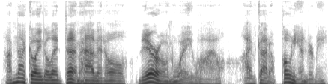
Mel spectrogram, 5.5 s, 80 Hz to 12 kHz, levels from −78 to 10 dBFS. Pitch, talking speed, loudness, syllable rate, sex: 110 Hz, 210 wpm, -16 LUFS, 4.4 syllables/s, male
